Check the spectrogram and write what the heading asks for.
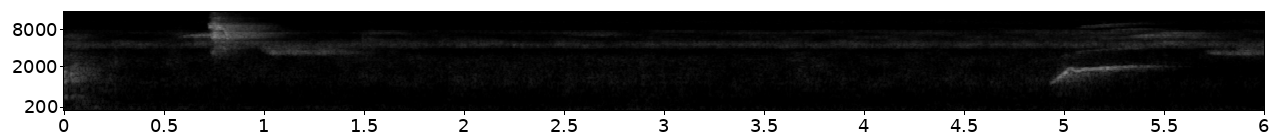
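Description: Faint forest ambience: a steady high insect drone, with a sharp high chirp about a second in and a short rising call near the end.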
